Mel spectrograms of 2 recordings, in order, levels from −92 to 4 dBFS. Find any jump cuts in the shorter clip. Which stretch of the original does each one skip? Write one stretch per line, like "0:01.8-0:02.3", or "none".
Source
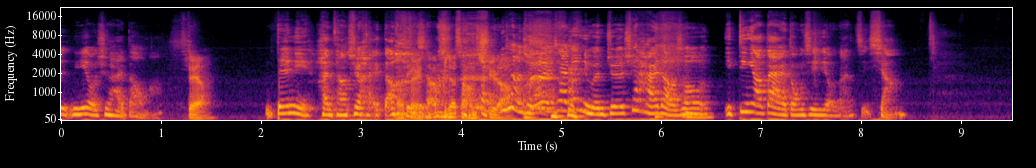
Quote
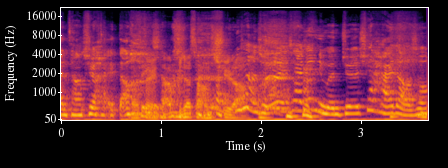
none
